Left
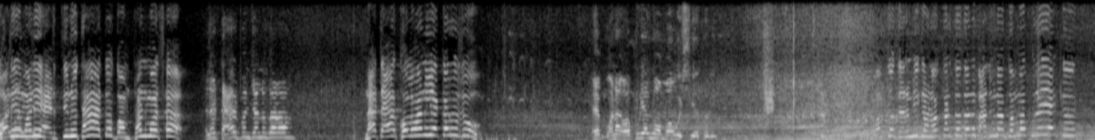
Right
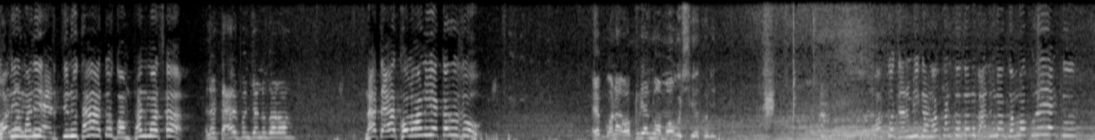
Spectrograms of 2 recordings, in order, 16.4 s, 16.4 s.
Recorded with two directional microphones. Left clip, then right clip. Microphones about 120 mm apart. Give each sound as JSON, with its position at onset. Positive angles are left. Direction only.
{"t": 0.0, "sound": "speech", "side_deg": 10}
{"t": 5.5, "sound": "a man's voice", "side_deg": 5}
{"t": 8.9, "sound": "speech", "side_deg": -10}
{"t": 11.2, "sound": "vehicle", "side_deg": 25}
{"t": 12.4, "sound": "music", "side_deg": 30}
{"t": 13.3, "sound": "speech", "side_deg": 10}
